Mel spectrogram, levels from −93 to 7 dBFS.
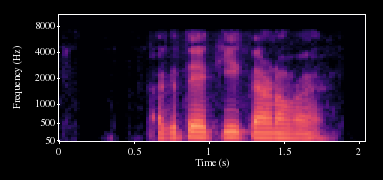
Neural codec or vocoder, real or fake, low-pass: codec, 16 kHz, 4.8 kbps, FACodec; fake; 7.2 kHz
